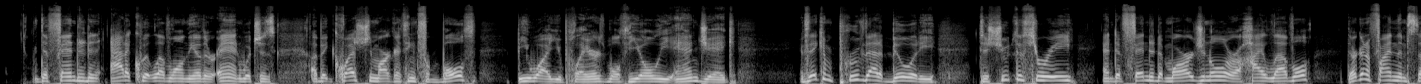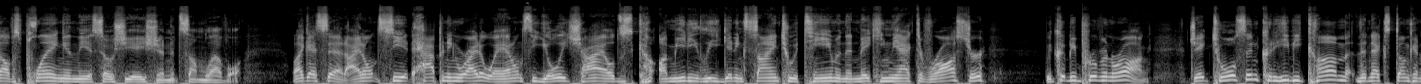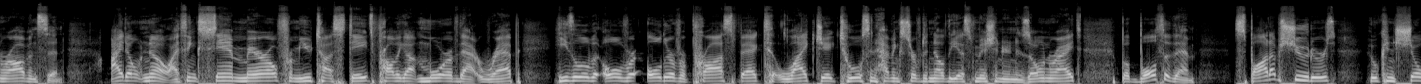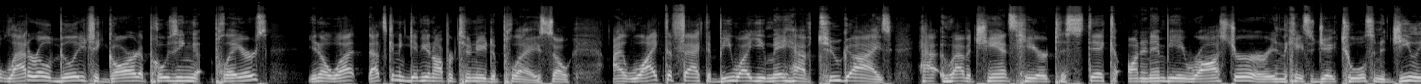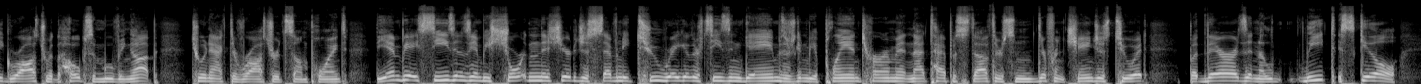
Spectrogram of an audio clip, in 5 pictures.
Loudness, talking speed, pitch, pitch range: -18 LUFS, 210 wpm, 150 Hz, 135-165 Hz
